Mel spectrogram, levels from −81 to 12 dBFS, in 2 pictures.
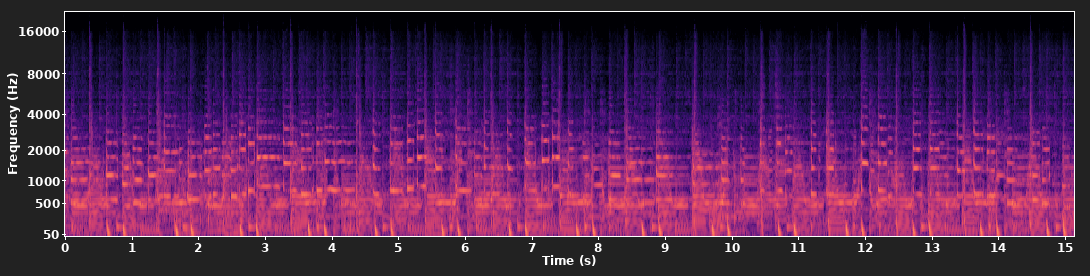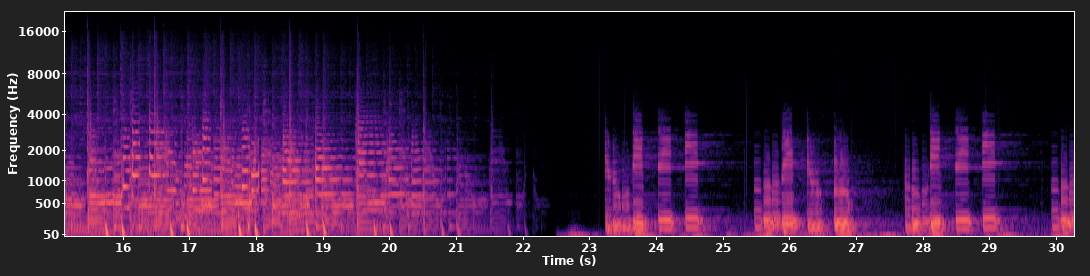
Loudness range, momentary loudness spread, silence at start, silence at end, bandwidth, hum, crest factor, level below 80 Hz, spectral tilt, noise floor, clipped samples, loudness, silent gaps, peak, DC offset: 10 LU; 10 LU; 0 s; 0 s; 17 kHz; none; 18 dB; -32 dBFS; -6 dB/octave; -60 dBFS; under 0.1%; -20 LUFS; none; -4 dBFS; under 0.1%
